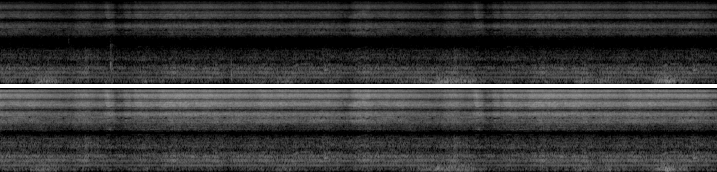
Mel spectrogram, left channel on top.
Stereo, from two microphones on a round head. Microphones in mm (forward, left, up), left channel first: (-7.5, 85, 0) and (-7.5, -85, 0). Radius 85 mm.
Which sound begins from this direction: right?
A lawn mower, at 0.0 s.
